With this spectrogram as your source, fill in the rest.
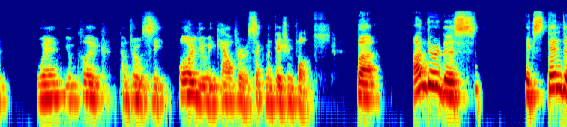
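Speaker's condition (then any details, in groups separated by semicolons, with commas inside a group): No condition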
